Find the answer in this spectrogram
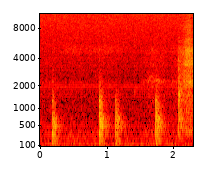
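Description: Four quick taps as a finger presses the push buttons beneath the cable puller's control-panel screen, stepping through the functions with the arrow keys.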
